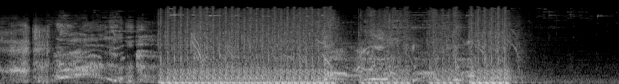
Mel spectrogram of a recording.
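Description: A werewolf-like creature snarling, then rapid automatic rifle fire for about three and a half seconds, broken by two short pauses, with the creature's cries heard over the shots; the firing stops about five seconds in.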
